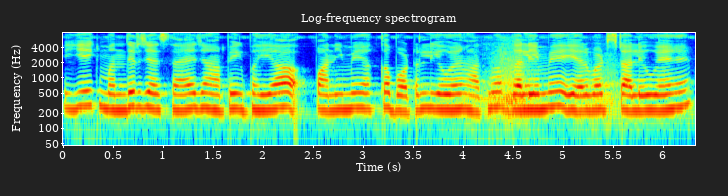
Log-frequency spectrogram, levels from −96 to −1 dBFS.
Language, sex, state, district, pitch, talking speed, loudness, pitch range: Hindi, female, Uttar Pradesh, Jalaun, 240 Hz, 235 wpm, -19 LUFS, 235-255 Hz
